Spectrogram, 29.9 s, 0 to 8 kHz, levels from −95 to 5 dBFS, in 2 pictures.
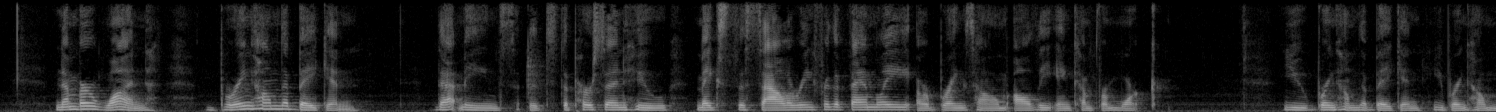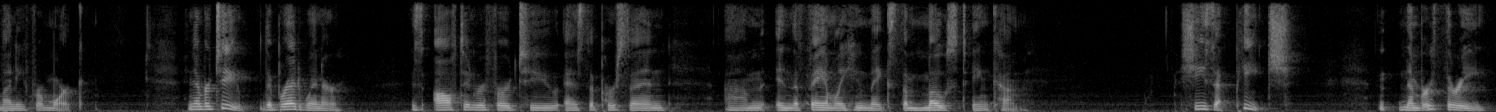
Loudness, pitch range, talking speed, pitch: -33 LUFS, 140-170 Hz, 125 wpm, 150 Hz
